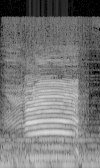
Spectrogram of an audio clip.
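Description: A single loud cow moo lasting about a second, a sustained harmonic bellow that swells in and cuts off, heard on its own with no talking.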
